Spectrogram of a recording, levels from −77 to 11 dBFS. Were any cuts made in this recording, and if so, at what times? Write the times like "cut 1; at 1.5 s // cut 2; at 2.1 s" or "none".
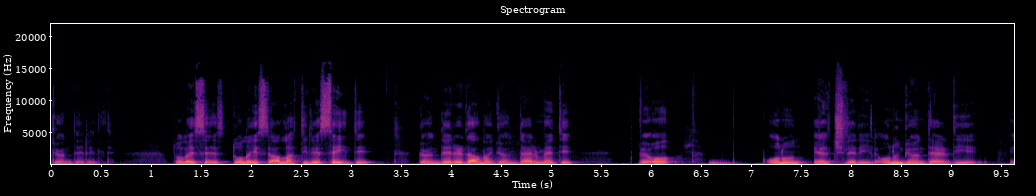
cut 1; at 5.8 s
